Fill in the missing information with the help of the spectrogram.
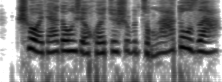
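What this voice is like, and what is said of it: Quiet secretive whisper. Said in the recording (Chinese): “偷摸的小声说”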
